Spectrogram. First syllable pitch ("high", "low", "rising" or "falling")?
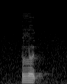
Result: high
